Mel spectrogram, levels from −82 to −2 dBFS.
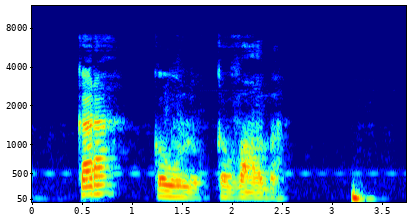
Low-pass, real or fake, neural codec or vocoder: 7.2 kHz; real; none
